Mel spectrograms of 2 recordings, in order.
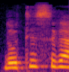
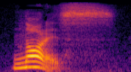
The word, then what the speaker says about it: notice: 우리가 플랩 현상이라고 합니다 자 그래서 티가 모사에 끼면 약간 부드럽게 그죠 유화시키는 연습을 해 주시면 되겠네요 자 한번 읽어 보도록 하겠습니다 노티스가 아니라 notice 두 번째 어떻게 it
